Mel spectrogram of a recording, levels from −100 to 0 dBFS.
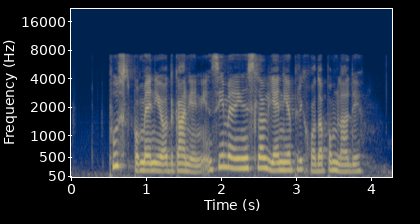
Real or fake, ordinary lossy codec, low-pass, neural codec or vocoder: fake; none; 7.2 kHz; codec, 16 kHz, 4 kbps, X-Codec, HuBERT features, trained on LibriSpeech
